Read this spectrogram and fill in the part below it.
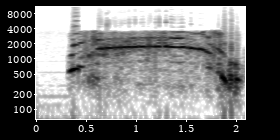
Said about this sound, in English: Holy shit! My neighbor just yelled, yeah! No, that was your neighbor? He sounds like one of those.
